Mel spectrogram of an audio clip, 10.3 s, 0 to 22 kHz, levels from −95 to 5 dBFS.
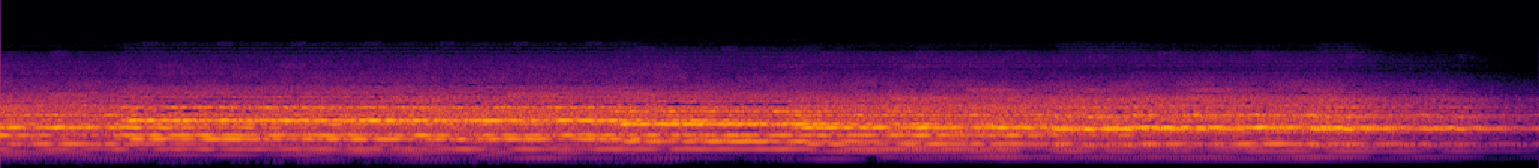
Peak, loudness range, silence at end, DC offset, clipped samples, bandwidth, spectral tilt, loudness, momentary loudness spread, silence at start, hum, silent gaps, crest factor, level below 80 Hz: -4 dBFS; 1 LU; 0 s; under 0.1%; under 0.1%; 7 kHz; -3 dB/octave; -19 LUFS; 5 LU; 0 s; none; none; 16 dB; under -90 dBFS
